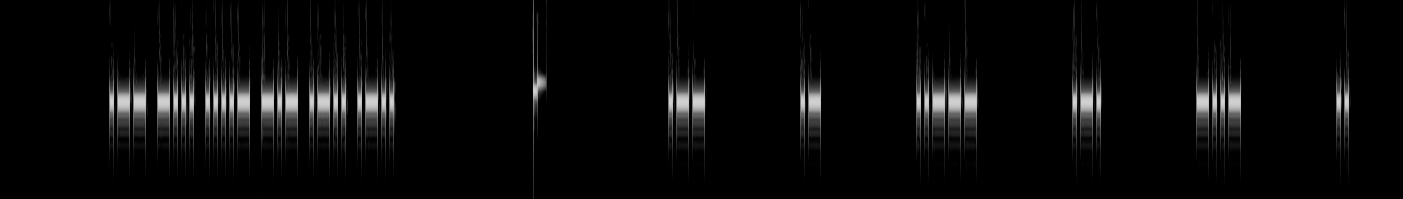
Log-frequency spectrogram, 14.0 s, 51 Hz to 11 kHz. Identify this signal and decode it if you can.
Morse code, heard as a keyed tone, about 32 wpm, spaced as for 13 wpm, 700 Hz. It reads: WB4KLL WA2RXI
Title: USA Call Signs - 6 Characters - 8x Character Spacing - 30wpm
